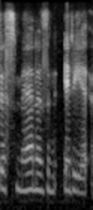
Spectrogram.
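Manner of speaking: hushed, private half-whispered tone. Turned away from a man, a character leans to a companion: half-whispering. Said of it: "I'm just going to whisper over to him".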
